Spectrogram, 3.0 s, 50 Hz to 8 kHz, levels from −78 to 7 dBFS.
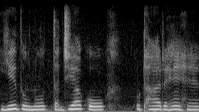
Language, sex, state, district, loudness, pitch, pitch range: Hindi, female, Uttar Pradesh, Lucknow, -15 LUFS, 235 Hz, 230-245 Hz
